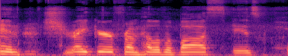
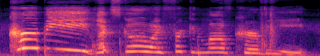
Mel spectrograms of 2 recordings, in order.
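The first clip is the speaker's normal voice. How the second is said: high-pitched fan squeal, easing off; thrilled, much higher voice settling down; excited squeal; 8 semitones higher than usual. Real, not acted. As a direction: gasp and squeal with delight. Fan thrilled at favourite character drawing.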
